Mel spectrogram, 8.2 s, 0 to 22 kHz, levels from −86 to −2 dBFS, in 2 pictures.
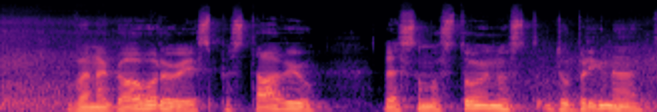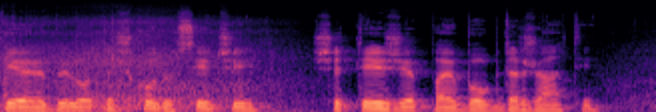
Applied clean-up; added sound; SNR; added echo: none; Waves, surf; 17 dB; none.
